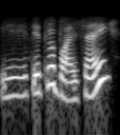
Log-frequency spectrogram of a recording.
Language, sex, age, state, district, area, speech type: Nepali, female, 45-60, West Bengal, Alipurduar, urban, conversation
